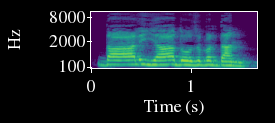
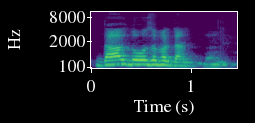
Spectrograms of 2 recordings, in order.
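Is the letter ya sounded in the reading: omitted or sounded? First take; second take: sounded; omitted. First: The letter ya is sounded before the vowel marks. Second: The letter ya is left out entirely. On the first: The speaker calls it wrong. "आप ऐसा नहीं करेंगे" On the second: The speaker calls it right. "नहीं नहीं नहीं नहीं"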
